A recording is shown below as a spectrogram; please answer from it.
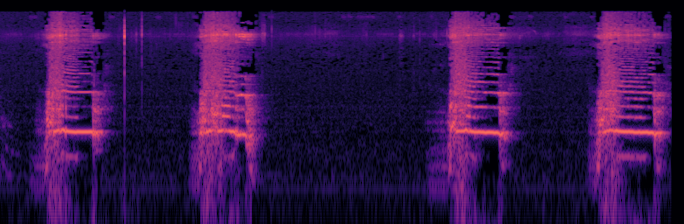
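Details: House dog at the door howling because it heard wind outside; four short, loud, harmonic howls, each under a second, come in an uneven rhythm about every two seconds, with near silence in between.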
